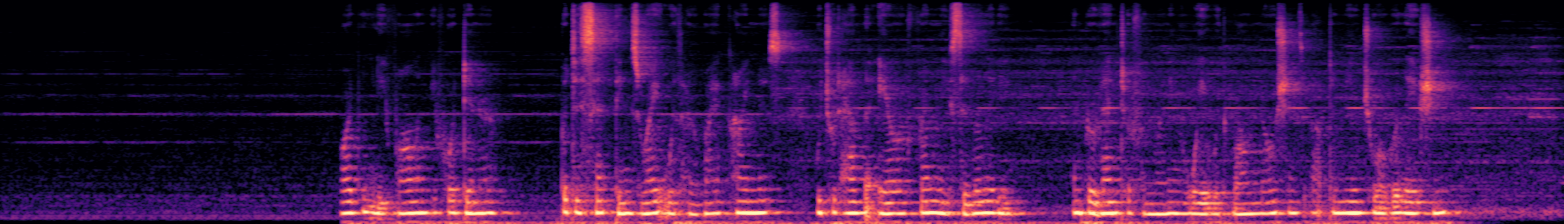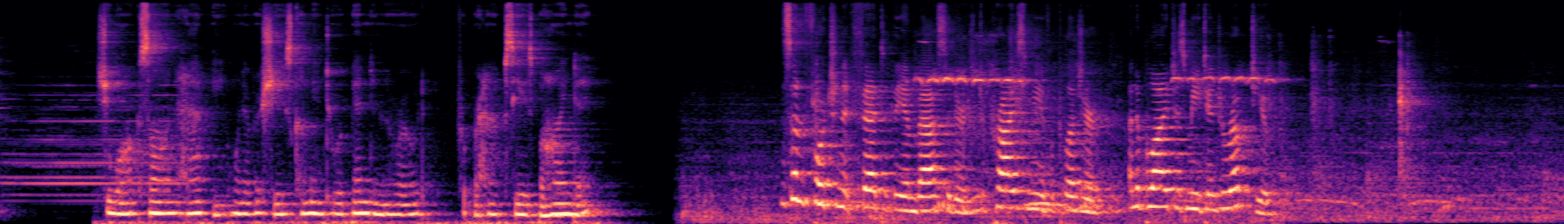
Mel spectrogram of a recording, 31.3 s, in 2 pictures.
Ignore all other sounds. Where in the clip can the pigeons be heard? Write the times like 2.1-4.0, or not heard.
23.8-30.2.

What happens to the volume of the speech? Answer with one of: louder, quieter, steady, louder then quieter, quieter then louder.
steady.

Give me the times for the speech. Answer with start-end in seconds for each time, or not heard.
3.5-14.6, 16.6-21.7, 23.4-28.4.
